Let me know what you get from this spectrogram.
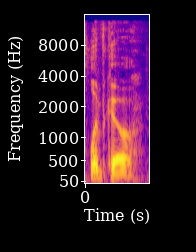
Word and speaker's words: Hlivko: Yeah, it's Miles Hlivko. So the H isn't, like, totally silent, but normally, like, if I'm going easy on people, I'll just say the H is silent.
